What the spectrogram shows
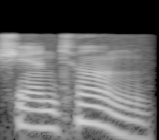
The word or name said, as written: shantung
